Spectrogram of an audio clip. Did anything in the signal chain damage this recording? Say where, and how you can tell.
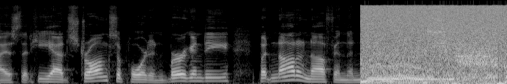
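Yes. From 3.61 s, after "not enough in the", a wrong sample width at format conversion buries the speech in loud broadband noise at half speed, which fits 32-bit float read as 16-bit integer. The spectrogram fills solid; the waveform turns dense and noise-like.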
